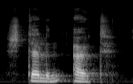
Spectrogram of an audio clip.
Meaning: inflection of uitstellen: 1. plural present indicative 2. plural present subjunctive
- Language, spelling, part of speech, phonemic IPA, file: Dutch, stellen uit, verb, /ˈstɛlə(n) ˈœyt/, Nl-stellen uit.ogg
